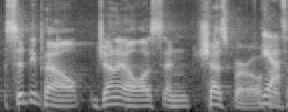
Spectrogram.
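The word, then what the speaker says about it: Chesebro: these three people Sydney pal Jenna Ellis and chesboro that's how you pronounce are going to jail it seems to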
